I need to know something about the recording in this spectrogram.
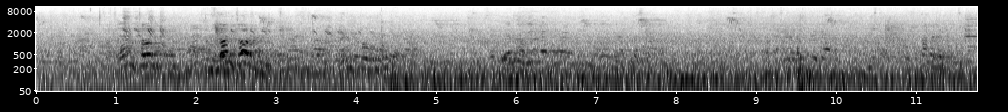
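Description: An elderly man speaks with animation outdoors.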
